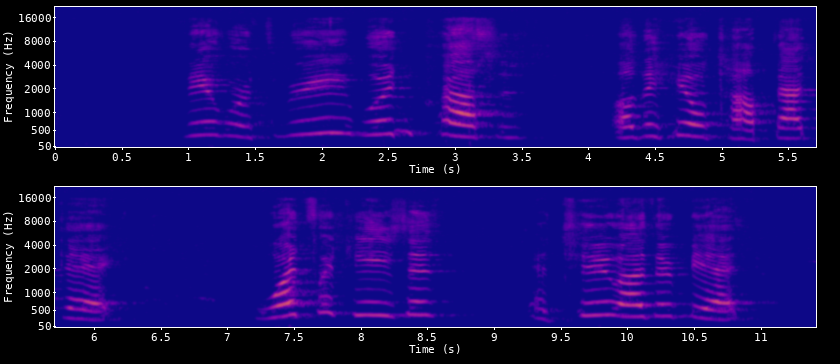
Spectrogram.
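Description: An older man speaks calmly to an audience.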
